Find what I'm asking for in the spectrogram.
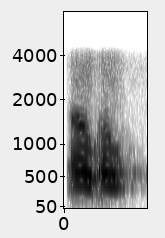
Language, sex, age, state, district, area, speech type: Bodo, female, 60+, Assam, Kokrajhar, rural, conversation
